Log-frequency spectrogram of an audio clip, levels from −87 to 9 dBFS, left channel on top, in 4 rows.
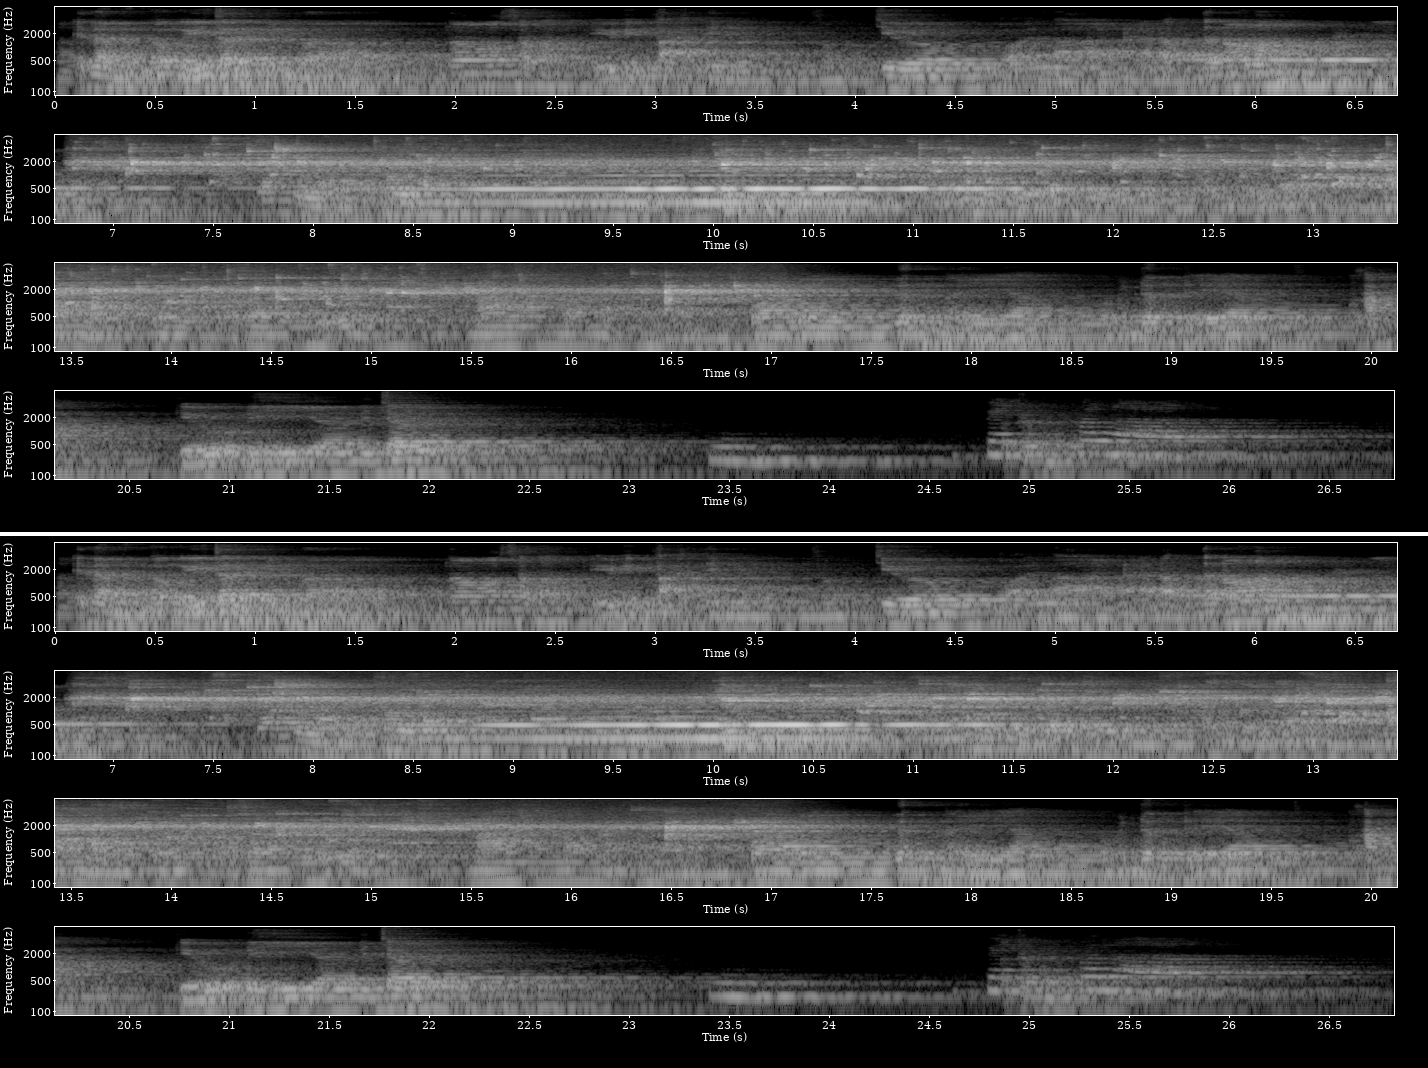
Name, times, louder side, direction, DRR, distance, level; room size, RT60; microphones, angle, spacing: voice 1, 0.1-7.0 7.7-8.5 9.1-10.5 10.9-15.0 15.5-19.5 19.9-20.4 20.7-22.1 24.9-25.2, equal, 15° right, -7 dB, 2.8 m, -31 dB
sound 1, 5.6-7.3 8.1-12.0, left 1 dB, 30° left, 0.4 m, -22 dB
sound 2, 6.7-17.1, left 1 dB, 55° left, 2.1 m, -25 dB
voice 2, 9.9-10.7 23.4-23.8 24.8-25.8, equal, 80° left, -3 dB, 1.9 m, -37 dB
18.0 x 9.2 x 3.1 m, 2.6 s
head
